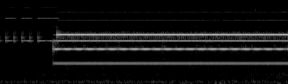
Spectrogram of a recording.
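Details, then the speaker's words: Ademco 6128 keypad, armed stay, with the police zone activated: a few stuttering chirps, then a loud, steady, high-pitched burglary alarm siren while the display shows alarm 08. "And now you can hear that the alarm is active. So it should pop up here with alarm 08 right there."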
